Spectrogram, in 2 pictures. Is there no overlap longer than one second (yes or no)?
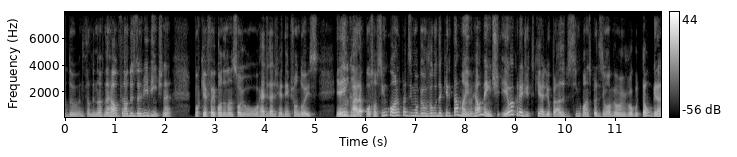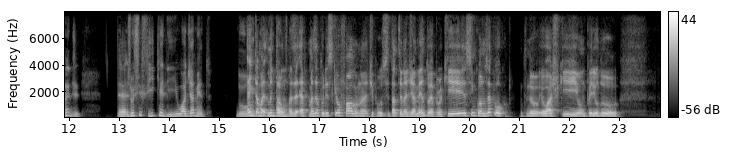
no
